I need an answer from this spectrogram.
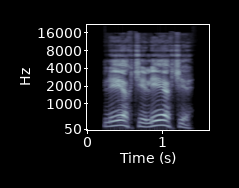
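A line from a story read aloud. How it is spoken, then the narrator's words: Muttering. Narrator (Russian): бормотал Брундуляк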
